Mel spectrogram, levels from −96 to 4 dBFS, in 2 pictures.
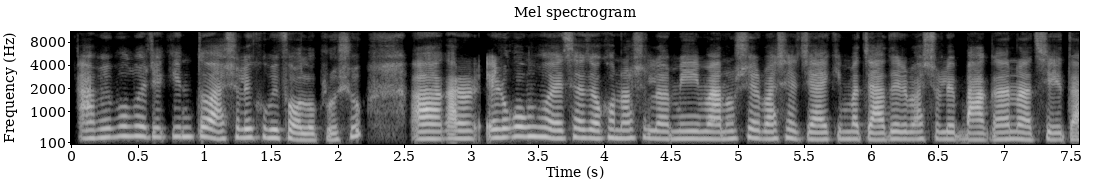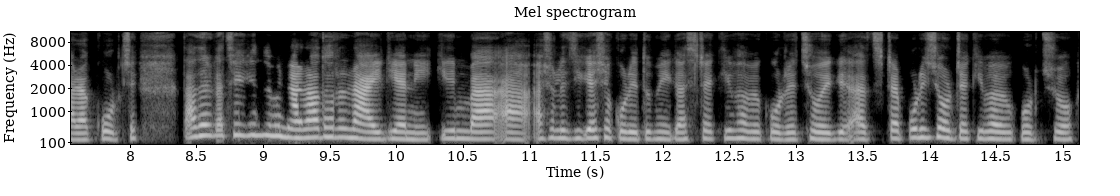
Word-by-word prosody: আমি 235 +2 +1
বলবো 290 0 -1
এটা 270 -1 -5
কিন্তু 275 0 -2
আসলে 250 +4 -1
খুবই 245 -2 +1
ফলপ্রসূ। 185 +4 -1 0.5
আ - - +5 0.2
কারণ 225 - +4 0.2
এরকম 260 +3 +3
হয়েছে 235 +1 +1
যখন 235 +2 0
আসলে 235 -1 -4
আমি 215 0 -2 0.2
মানুষের 220 +4 +1
বাসায় 225 +1 -1
যাই। 200 -1 +2
কিংবা 210 -1 -3
যাদের 195 +2 +2 0.2
আসলে 210 -1 -3
বাগান 190 +2 +2
আছে, 195 +3 -5 0.2
তারা 190 0 +2
করছে। 215 0 -3 0.4
তাদের 300 +4 +3
কাছে 325 - -3
কিন্তু 320 0 -1
আমি 295 - +3
নানা 245 +1 +6
ধরনের 260 -4 +4
আইডিয়া 205 +1 +2
নিই। 190 0 -4
কিংবা 220 -2 +1 0.2
আ - - +4 0.2
আসলে 235 0 -3
জিজ্ঞাসা 240 +2 0
করি, 210 -1 +1
"তুমি 210 0 -4
এই - - -9
গাছটা 200 +2 -4
কিভাবে 230 -2 -2
করেছ? 195 -1 -3
এই - - 0 0.2
গাছটার 205 +2 -2
পরিচর্যা 250 -3 0
কিভাবে 215 -2 0
করছো? 200 +1 -5
220 Hz, 185 wpm, -25 LUFS, 205-250 Hz, 0.5 s, নানা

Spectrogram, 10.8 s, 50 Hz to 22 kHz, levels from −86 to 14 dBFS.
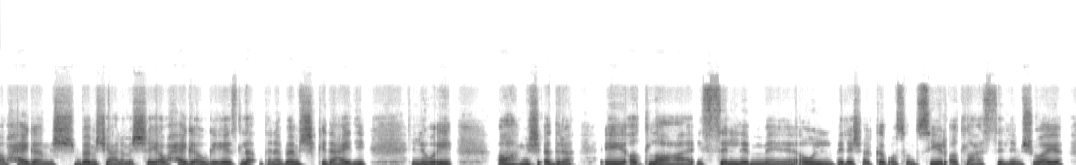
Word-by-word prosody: أو - - -3
حاجة 180 - +1
مش 85 +1 -1
بامشي 185 -1 +2
على 170 0 -3
مشّاية 170 +2 +3
أو - - 0
حاجة 175 - 0
أو 165 - -2
جهاز 170 +1 +1
لأ، 185 -1 +1
ده - - -9
أنا 165 - -3
بامشي 190 +3 +1
كده 185 0 0
عادي 180 0 0 0.5
اللي 180 +2 +1
هو 185 - +3
إيه، 185 - +4 0.5
آه، 195 -1 +3
مش 190 -1 0
قادرة، 185 -2 0 0.3
آآ 190 -1 +4
أطلع 190 -3 +1
السلّم 185 -2 +1 0.3
أقول 185 -1 +2
بلاش 175 0 -1
أركب 180 0 0
ascenseur 180 +2 -1
أطلع 185 0 -3
على 180 - -6
السلّمِ 185 +1 -3
شوية، 180 0 +2
180 Hz, 185 wpm, -24 LUFS, 175-190 Hz, 0.5 s, إيه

